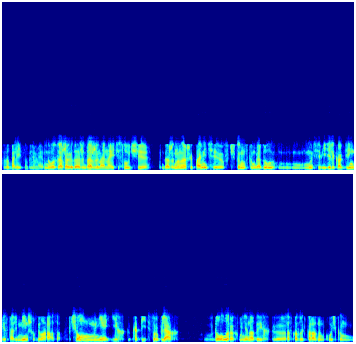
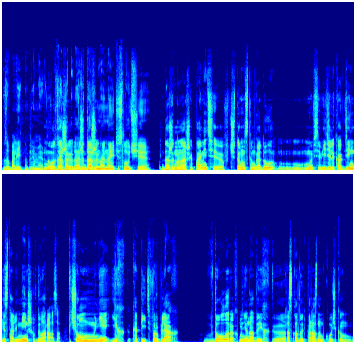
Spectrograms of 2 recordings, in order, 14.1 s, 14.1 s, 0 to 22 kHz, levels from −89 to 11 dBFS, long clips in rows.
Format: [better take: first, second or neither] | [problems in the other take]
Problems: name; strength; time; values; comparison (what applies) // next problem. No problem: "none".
second | phone-call audio; poor line; nothing above 3.5 kHz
